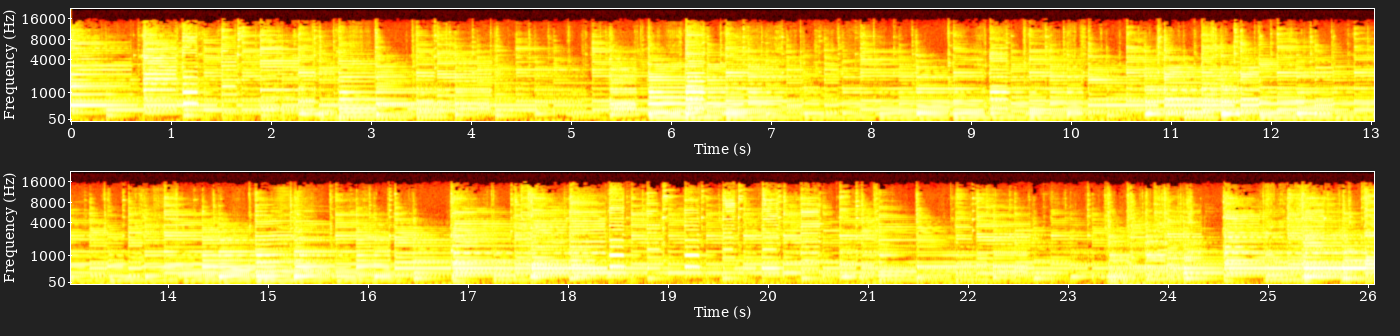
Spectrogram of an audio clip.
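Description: Instrumental break on steel-string acoustic guitar, flatpicked: a steady run of quick single notes over bass notes, with no singing.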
